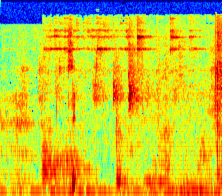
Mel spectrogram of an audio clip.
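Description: A dog gives several short, high yips and barks in quick succession at moderate volume, with a low hum and faint voices underneath.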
